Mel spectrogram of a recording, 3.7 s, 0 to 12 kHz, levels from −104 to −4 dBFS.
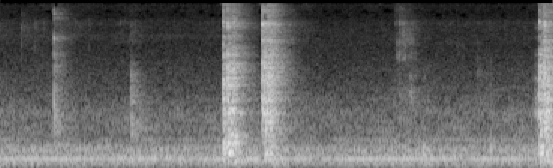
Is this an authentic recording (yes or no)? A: yes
